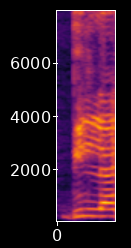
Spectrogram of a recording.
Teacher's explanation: اللہ کے لام کو باریک پڑھنا ہے اور کھڑا زبر ہے جو الف مدہ کی طرح ہے۔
